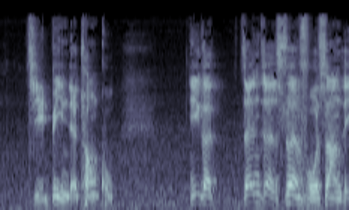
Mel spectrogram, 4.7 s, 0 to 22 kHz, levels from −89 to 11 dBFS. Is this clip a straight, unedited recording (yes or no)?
yes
